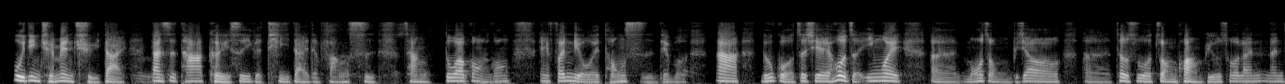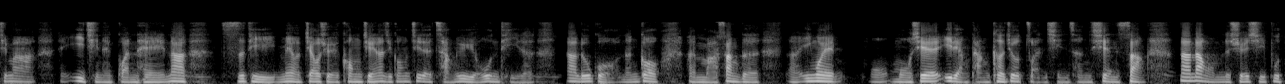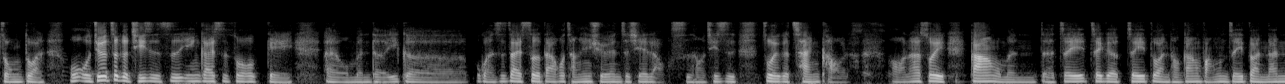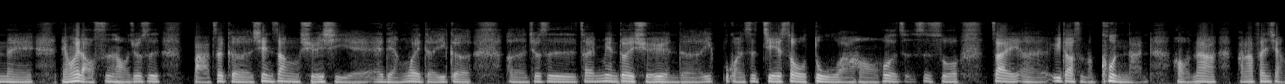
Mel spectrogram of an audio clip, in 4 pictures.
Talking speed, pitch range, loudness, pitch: 290 characters per minute, 115-140 Hz, -23 LUFS, 125 Hz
